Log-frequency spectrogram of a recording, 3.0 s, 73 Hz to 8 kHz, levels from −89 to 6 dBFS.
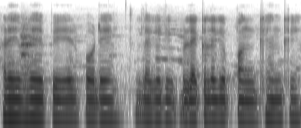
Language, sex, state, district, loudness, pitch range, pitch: Hindi, female, Madhya Pradesh, Umaria, -19 LUFS, 105-110 Hz, 105 Hz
